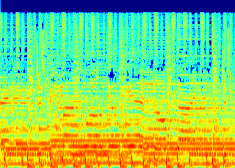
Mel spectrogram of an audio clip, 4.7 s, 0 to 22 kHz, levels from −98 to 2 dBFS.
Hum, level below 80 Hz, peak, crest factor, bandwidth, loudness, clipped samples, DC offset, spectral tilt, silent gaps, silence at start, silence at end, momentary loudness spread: none; -24 dBFS; 0 dBFS; 10 dB; 16.5 kHz; -11 LUFS; under 0.1%; under 0.1%; -5.5 dB/octave; none; 0 s; 0 s; 2 LU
